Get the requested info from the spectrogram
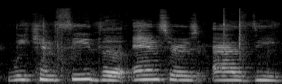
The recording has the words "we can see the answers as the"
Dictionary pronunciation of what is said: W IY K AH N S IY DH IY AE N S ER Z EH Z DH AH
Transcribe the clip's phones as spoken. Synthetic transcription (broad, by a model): W IY K AH N S IY DH IY AE N S ER Z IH Z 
